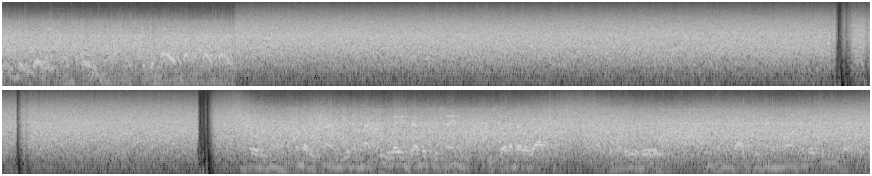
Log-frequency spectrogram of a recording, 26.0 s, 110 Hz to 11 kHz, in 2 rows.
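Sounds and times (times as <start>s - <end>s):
radio static hiss: 0.0s - 26.0s.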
